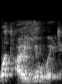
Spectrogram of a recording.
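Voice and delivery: aggressive, booming voice like thunder. Retelling the end, with few people left, when God speaks: God's aggressive thundering voice. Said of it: "God's voice comes out very aggressively, like a thunder".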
